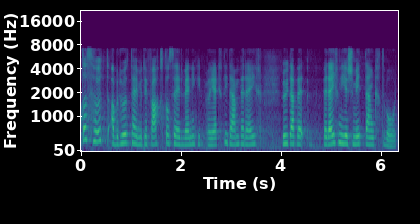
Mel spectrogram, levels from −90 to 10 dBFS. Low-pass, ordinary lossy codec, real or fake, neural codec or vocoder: 7.2 kHz; none; fake; codec, 16 kHz, 0.8 kbps, ZipCodec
